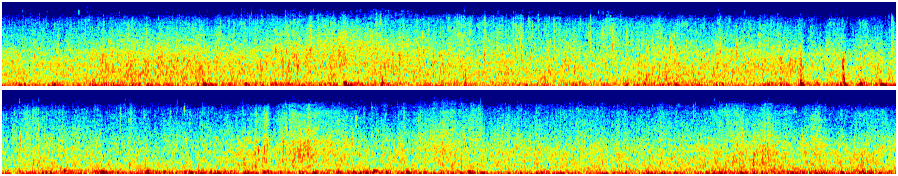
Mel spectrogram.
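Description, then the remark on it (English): Steady, rain-like patter of dripping water fills an echoing chamber inside an iceberg, broken by a few sharp, brief cracks as pieces of ice crack off the roof and fall, ringing out in the reverberant space. No voices. “And you get this rain sound, but you get the echoing from the chamber of the iceberg, and as pieces crack off the roof and fall down, it creates this thunderous echo, which if you close your eyes, it sounds exactly like a thunderstorm.”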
